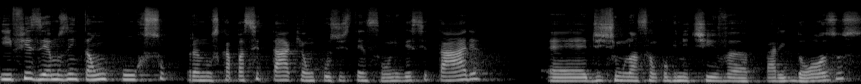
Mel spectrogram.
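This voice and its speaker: Somewhat breathy, a woman speaks at medium pitch and a moderate pace. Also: ordinary pitch variation. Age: 60s. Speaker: pedagogue and cognitive stimulation practitioner. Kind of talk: podcast interview.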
